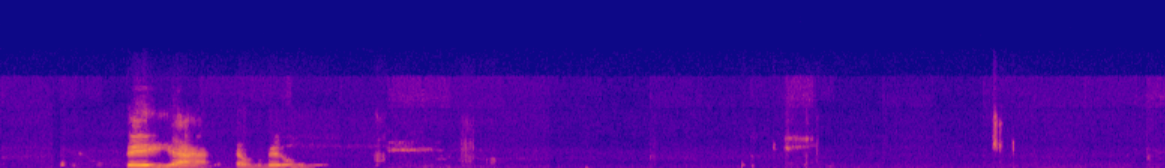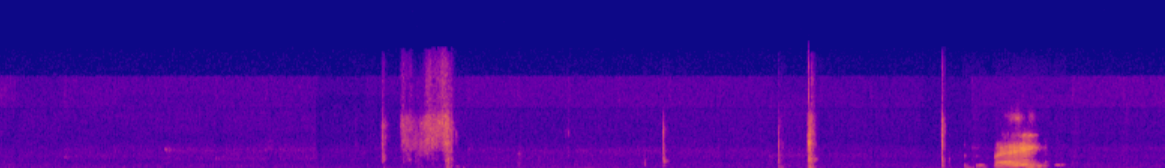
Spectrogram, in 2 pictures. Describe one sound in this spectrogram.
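A woman speaks calmly into an online call.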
